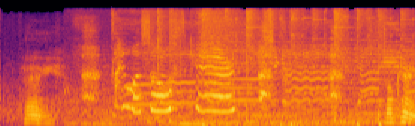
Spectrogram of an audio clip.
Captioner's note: sobs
